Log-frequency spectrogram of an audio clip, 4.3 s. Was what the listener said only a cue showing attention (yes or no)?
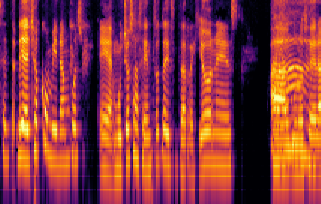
yes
